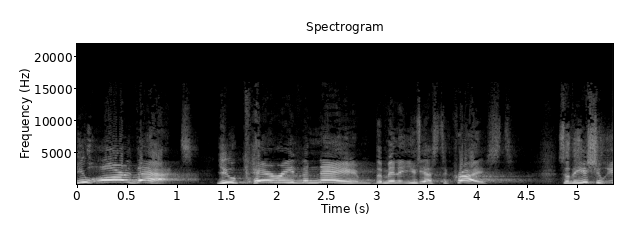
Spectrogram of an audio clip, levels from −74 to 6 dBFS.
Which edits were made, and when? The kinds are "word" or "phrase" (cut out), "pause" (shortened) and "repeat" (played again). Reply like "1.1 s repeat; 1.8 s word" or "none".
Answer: 1.2 s pause; 3.4 s word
